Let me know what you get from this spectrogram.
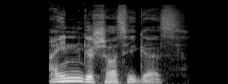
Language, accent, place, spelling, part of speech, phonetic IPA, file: German, Germany, Berlin, eingeschossiges, adjective, [ˈaɪ̯nɡəˌʃɔsɪɡəs], De-eingeschossiges.ogg
- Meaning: strong/mixed nominative/accusative neuter singular of eingeschossig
